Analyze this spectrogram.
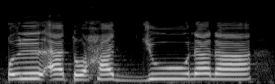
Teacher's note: ایک غلطی آپ کی ٹھیک ہو گئی کہ اس کو تشدید کے ساتھ پڑھنا ہے، اور دوسری بہت سے لوگ غلطی یہ کرتے ہیں کہ یہاں پر مد نہیں کرتے، ہا الف مد زبر ہا پر مد نہیں کرتے، فوراً ہا کو جیم کے ساتھ ملا لیتے ہیں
